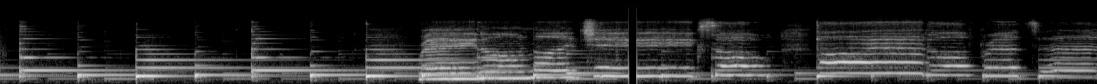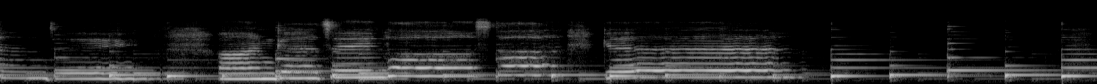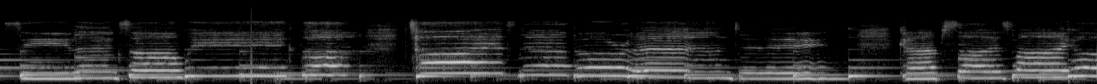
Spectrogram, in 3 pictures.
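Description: A ukulele played in a steady rhythm with a woman singing over it, the voice coming in about four seconds in.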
